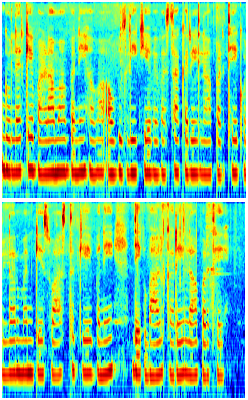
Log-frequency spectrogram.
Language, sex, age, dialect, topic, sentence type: Chhattisgarhi, female, 25-30, Western/Budati/Khatahi, agriculture, statement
